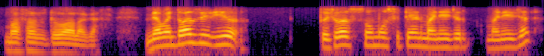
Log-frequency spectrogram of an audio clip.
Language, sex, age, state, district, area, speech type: Kashmiri, male, 30-45, Jammu and Kashmir, Pulwama, rural, conversation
